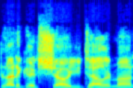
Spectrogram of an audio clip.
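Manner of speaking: put-on Jamaican-British accent.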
